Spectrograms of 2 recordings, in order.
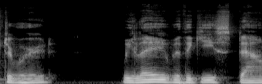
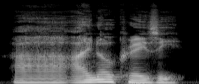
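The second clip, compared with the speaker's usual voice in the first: ordinary delivery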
